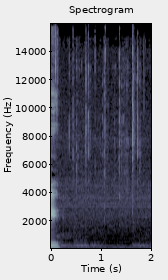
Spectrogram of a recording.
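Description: A few faint, scattered keystrokes on a computer keyboard over quiet room tone.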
